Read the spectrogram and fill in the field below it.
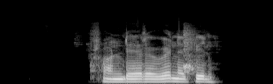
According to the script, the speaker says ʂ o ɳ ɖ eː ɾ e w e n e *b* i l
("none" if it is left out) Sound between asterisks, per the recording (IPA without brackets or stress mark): p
